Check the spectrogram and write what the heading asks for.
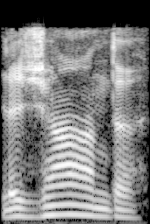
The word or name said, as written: Legendre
